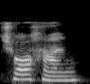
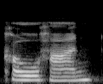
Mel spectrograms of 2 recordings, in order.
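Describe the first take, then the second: First: The name begins with a ch sound. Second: The name begins with a hard k sound. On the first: The speaker calls it right. "It is Chauhan" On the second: The speaker calls it wrong. "No, it is not Kohan"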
